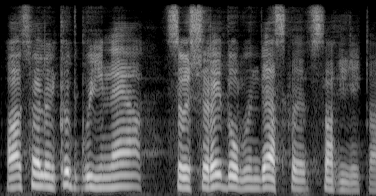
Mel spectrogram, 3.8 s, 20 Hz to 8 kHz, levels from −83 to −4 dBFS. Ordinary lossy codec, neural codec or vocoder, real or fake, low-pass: none; codec, 24 kHz, 1 kbps, SNAC; fake; 7.2 kHz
